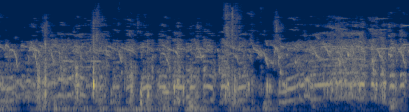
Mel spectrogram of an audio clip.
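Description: Backyard chickens cluck and chatter while pecking at cracked corn, a busy close flock of overlapping calls with a soft crow-like note partway through.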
